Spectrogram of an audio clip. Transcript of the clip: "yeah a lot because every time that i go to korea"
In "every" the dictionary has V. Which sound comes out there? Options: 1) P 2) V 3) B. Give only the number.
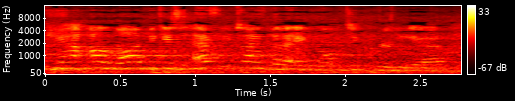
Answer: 2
